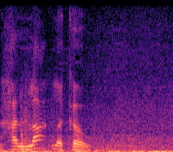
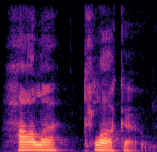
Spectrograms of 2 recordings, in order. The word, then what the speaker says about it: Jalatlaco: here we are in Halle click Oh think I'm pronouncing that right it could be a lot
